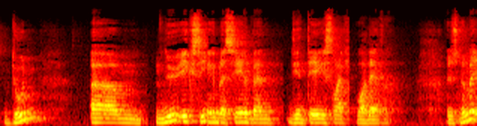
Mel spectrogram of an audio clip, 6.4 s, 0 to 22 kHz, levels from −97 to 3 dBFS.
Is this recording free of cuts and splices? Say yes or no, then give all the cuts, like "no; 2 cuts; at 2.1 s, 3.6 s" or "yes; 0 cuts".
no; 4 cuts; at 2.0 s, 2.8 s, 3.8 s, 4.7 s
